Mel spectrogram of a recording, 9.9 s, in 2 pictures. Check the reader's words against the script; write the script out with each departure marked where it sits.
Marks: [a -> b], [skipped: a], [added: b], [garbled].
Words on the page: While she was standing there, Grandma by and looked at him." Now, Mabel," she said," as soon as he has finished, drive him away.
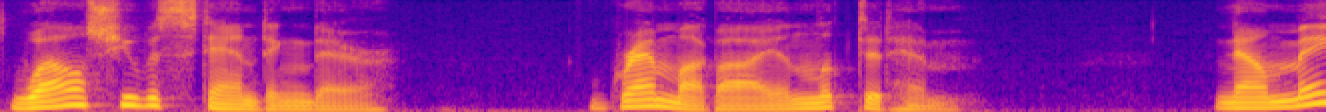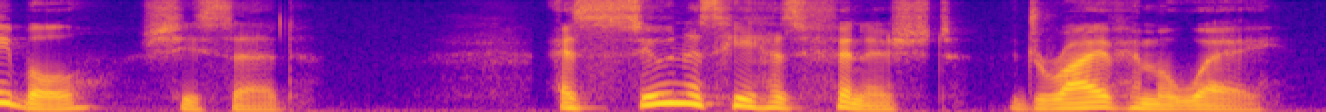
While she was standing there, Grandma by and looked at him." Now, Mabel," she said," as soon as he has finished, drive him away.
